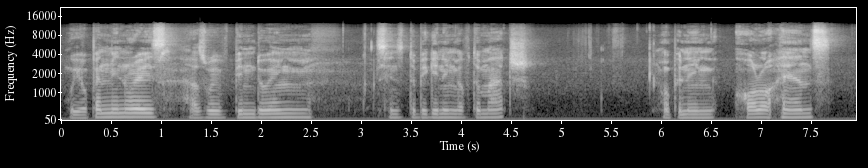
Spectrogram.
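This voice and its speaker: A French-accented man whose first language is French speaks slowly, taking his time over each point. His voice has a bright, forceful edge. He walks through poker decisions in a halting, thinking-aloud way and often repeats words as he goes. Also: mid-range voice. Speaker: poker coach. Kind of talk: explaining hands over screen recording.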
